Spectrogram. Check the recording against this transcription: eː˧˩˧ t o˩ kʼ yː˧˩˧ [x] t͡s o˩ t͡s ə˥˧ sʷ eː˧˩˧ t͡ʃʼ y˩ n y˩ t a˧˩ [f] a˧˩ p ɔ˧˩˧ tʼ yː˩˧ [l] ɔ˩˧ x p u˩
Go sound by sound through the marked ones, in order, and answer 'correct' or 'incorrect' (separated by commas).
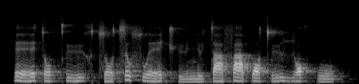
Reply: correct, correct, incorrect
